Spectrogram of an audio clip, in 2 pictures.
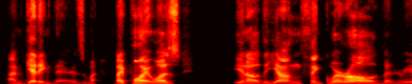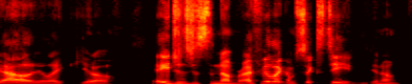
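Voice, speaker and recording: A man's voice: medium pitch, very animated, moderate pace, a bit bright, dry recording, clean studio sound. A man in his forties, a writing teacher and editor, chatting casually and rambling with laughs during a live Q&A. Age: 40s.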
